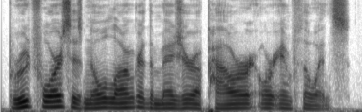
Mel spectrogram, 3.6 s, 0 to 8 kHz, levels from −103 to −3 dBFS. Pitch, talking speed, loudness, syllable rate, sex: 115 Hz, 180 wpm, -17 LUFS, 5.6 syllables/s, male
